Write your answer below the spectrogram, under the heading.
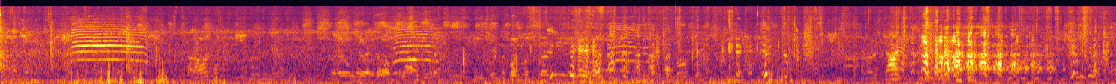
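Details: Kids playing outside a goat farm in Karachi, Pakistan, at Bakra Eid; two or three quavering bleats early on, then people talking over steady low crowd and traffic noise.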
